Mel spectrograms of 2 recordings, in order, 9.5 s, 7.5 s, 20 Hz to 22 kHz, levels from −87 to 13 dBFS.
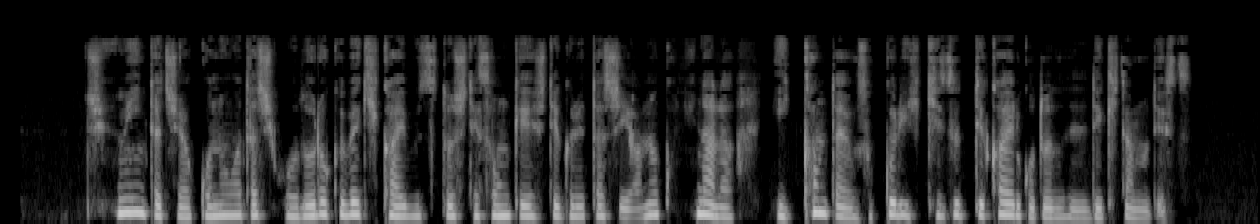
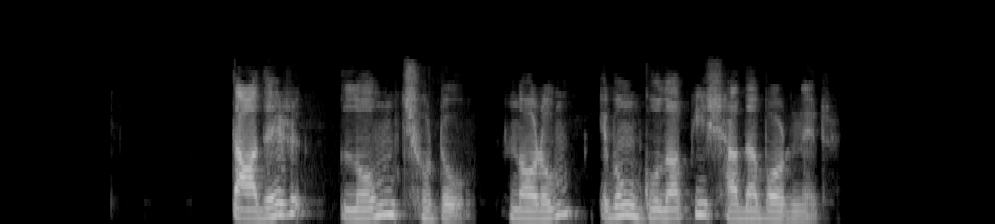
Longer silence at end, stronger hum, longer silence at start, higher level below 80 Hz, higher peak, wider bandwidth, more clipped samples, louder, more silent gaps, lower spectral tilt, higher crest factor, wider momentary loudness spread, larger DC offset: second, 0.55 s vs 1.3 s; neither; second, 0.65 s vs 1.75 s; second, -68 dBFS vs -62 dBFS; about the same, -4 dBFS vs -2 dBFS; first, 11 kHz vs 7 kHz; neither; about the same, -21 LUFS vs -20 LUFS; second, none vs 3.66-3.70 s; second, -6 dB/octave vs -7.5 dB/octave; about the same, 18 dB vs 20 dB; about the same, 9 LU vs 11 LU; neither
